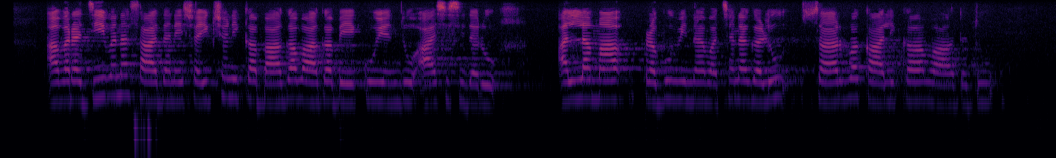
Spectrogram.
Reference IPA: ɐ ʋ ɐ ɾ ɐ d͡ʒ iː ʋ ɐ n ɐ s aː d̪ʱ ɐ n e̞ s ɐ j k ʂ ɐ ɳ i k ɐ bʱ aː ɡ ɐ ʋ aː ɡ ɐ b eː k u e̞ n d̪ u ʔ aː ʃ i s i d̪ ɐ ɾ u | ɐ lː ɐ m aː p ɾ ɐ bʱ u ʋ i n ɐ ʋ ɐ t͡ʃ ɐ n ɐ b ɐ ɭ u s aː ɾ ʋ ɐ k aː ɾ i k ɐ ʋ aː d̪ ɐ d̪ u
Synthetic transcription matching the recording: ɐ ʋ ɐ ɾ ɐ d͡ʒ iː ʋ ɐ n ɐ s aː d̪ʱ ɐ n e̞ ʃ ɐ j k ʂ ɐ ɳ i k ɐ bʱ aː ɡ ɐ ʋ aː ɡ ɐ b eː k u e̞ n d̪ u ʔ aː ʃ i s i d̪ ɐ ɾ u | ɐ lː ɐ m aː p ɾ ɐ bʱ u ʋ i n ɐ ʋ ɐ t͡ʃ ɐ n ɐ ɡ ɐ ɭ u s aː ɾ ʋ ɐ k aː l i k ɐ ʋ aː d̪ ɐ d̪ u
